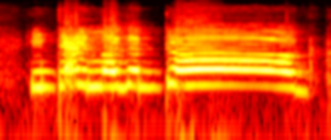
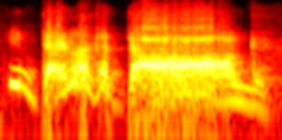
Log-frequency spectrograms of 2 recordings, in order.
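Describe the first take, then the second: First: Loud, at normal pitch; a loud triumphant announcement; loud declaration. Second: Much lower, loud declaration; a loud, low-voiced proclamation; low shout. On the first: Acted. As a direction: announce it loudly in your own register. Same line repeated at normal pitch. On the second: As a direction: boom it out from low in the chest. Exclaimed twice, first take low.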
